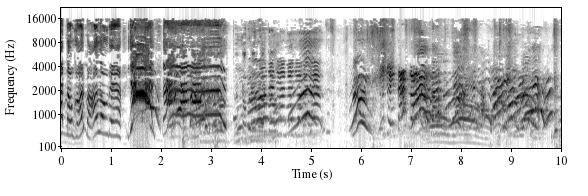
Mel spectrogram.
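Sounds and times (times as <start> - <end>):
people shrieking and shouting: 1.4 - 3.4, 4.0 - 10.0.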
